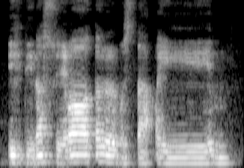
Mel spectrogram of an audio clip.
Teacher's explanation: Jadi qaf itu disertai dengan nafas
